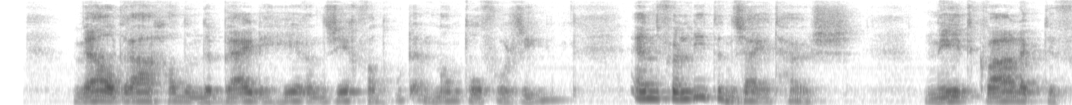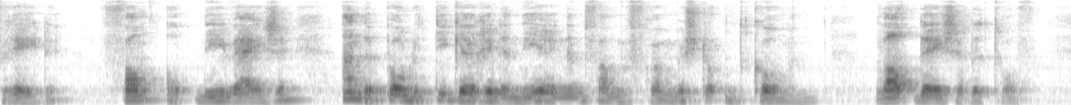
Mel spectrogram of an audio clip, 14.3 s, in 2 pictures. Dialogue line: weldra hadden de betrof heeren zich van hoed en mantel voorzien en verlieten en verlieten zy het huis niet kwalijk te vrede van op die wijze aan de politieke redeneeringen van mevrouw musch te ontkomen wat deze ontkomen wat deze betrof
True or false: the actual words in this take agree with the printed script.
false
